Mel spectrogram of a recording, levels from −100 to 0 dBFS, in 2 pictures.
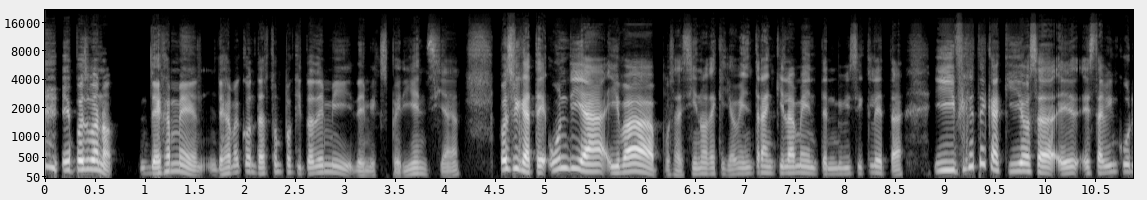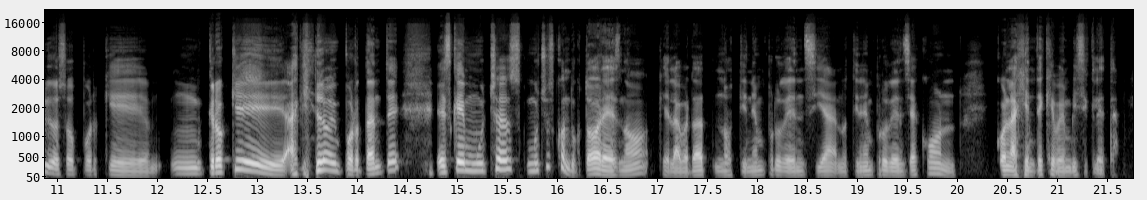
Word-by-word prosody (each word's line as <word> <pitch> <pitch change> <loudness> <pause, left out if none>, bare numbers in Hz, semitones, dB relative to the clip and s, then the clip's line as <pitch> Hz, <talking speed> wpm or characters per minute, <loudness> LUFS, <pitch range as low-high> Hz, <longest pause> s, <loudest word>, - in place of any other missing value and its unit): Y, 200 - +4
pues, 215 0 +8
bueno, 220 -1 +5 0.2
déjame 130 - +1
déjame 135 +8 -4
contarte 160 -4 -3
un - - -17
poquito 155 -5 -4
de 155 +2 -1
mi 150 -5 -5
de 90 -1 -6
mi 90 - -10
experiencia. 100 -2 -8 0.4
Pues, 220 +2 +6
fíjate, 155 -11 +7
un 235 +5 +1
día 175 -8 +7
iba, 160 +5 +7
pues, 105 0 -17
así, 90 +5 -8
¿no? 125 - -3
De 125 - -6
que 120 - -17
yo 110 +1 -8
bien 125 +2 -7
tranquilamente 140 -2 -2
en 120 - -8
mi 125 - -8
bicicleta. 130 -2 -5 0.3
Y 200 +2 +1
fíjate 285 - -2
que - - +3
aquí, 185 -2 +1
o 180 - +4
sea, 155 -5 +5
eh, 135 +3 +1
está 135 +1 -1
bien 155 +4 -5
curioso 135 -10 -4
porque, 90 -5 -8 0.2
mm, 125 +1 -6
creo 150 +2 +3
que 165 - +3
aquí 125 +2 -3
lo 200 0 +5
importante 165 +1 -1 0.4
es 150 - +1
que 195 - +6
muchas 190 +5 -1
muchos 180 +11 -9
conductores, 120 - 0
¿no? 100 +1 -7
Que - - -12
la 80 -1 -3
verdad 95 +4 -3
no 90 0 -13
tienen 90 +3 -13
prudencia 95 -2 -6
no 85 - -13
tienen 95 +2 -10
prudencia 95 -1 -5
con 120 -10 -8 0.4
con - - 0
la - - +4
gente - - -5
que - - -6
va 85 - -4
en 85 - -9
bicicleta. 90 - -12
130 Hz, 190 wpm, -24 LUFS, -, 0.4 s, pues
